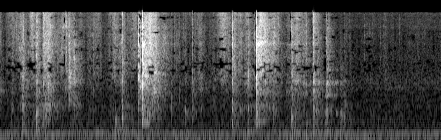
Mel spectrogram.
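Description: Tarot cards being shuffled and handled in the hands: a run of short, crisp card flicks and rustles, the loudest about a second and a half in.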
